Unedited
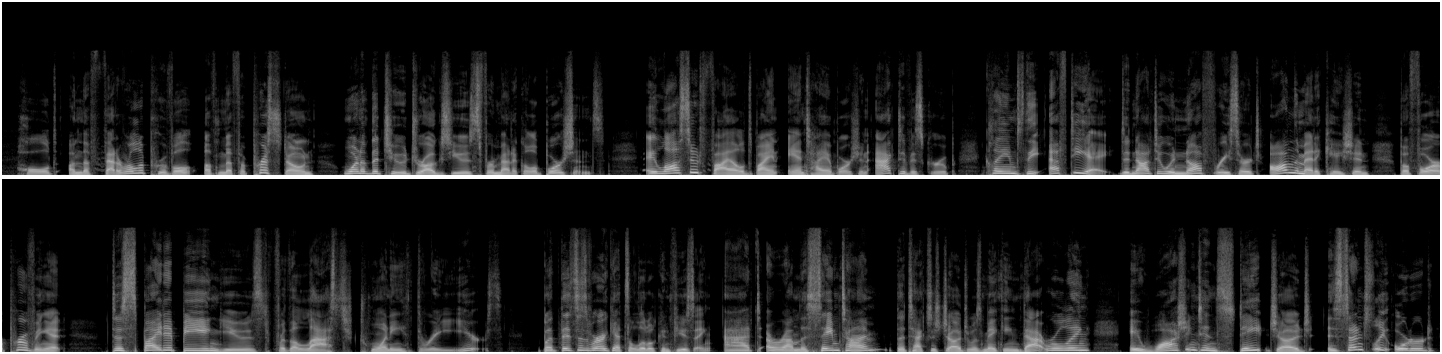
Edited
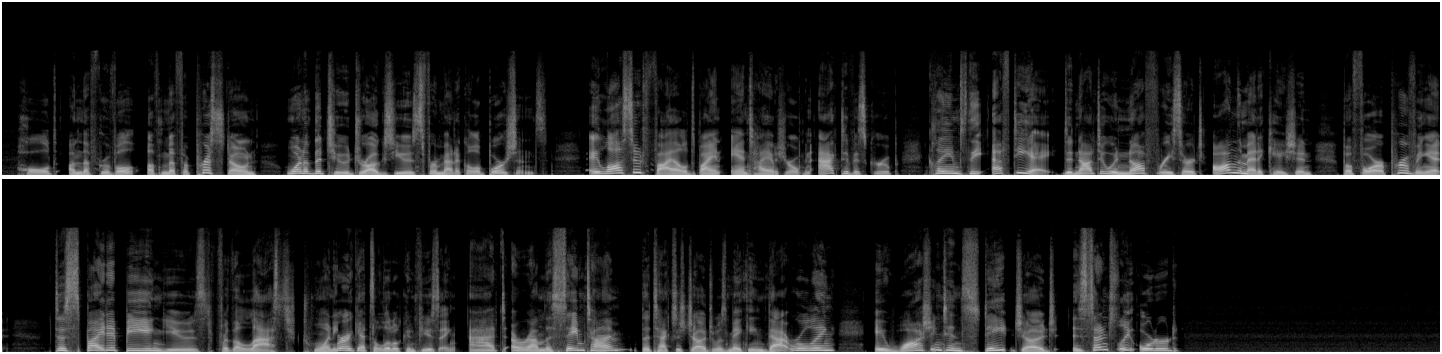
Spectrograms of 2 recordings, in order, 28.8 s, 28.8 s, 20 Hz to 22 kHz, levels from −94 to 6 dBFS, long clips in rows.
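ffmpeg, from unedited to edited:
-filter_complex "[0:a]asplit=5[a][b][c][d][e];[a]atrim=end=0.972[f];[b]atrim=start=1.538:end=8.292[g];[c]atrim=start=8.288:end=8.602,asetpts=PTS-STARTPTS,areverse[h];[d]atrim=start=8.598:end=18.302[i];[e]atrim=start=20.278[j];[f][g]acrossfade=d=0.004:c1=hsin:c2=hsin[k];[k][h]acrossfade=d=0.004:c1=hsin:c2=hsin[l];[l][i]acrossfade=d=0.004:c1=hsin:c2=hsin[m];[m][j]acrossfade=d=0.004:c1=hsin:c2=hsin"

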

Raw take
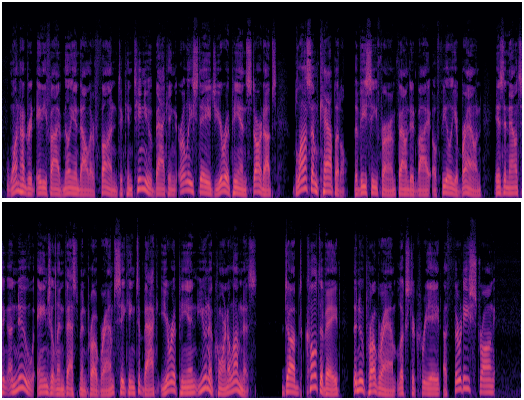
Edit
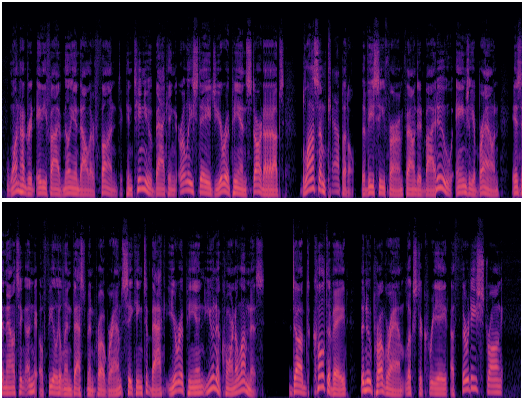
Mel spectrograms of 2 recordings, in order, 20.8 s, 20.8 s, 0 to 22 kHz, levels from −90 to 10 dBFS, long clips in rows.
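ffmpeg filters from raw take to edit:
-filter_complex "[0:a]asplit=10[a][b][c][d][e][f][g][h][i][j];[a]atrim=end=2.48,asetpts=PTS-STARTPTS,afade=t=out:st=2.04:d=0.44[k];[b]atrim=start=2.48:end=5.282,asetpts=PTS-STARTPTS,afade=t=in:d=0.004:c=hsin[l];[c]atrim=start=5.228:end=5.282[m];[d]atrim=start=5.228:end=5.282[n];[e]atrim=start=5.228:end=6.43,asetpts=PTS-STARTPTS,afade=t=out:st=1.198:d=0.004:c=hsin[o];[f]atrim=start=6.43:end=8.522,asetpts=PTS-STARTPTS,afade=t=in:d=0.33[p];[g]atrim=start=10.698:end=11.372[q];[h]atrim=start=8.988:end=10.702[r];[i]atrim=start=8.518:end=8.992[s];[j]atrim=start=11.368[t];[k][l]concat=n=2:v=0:a=1[u];[u][m]acrossfade=d=0.004:c1=hsin:c2=hsin[v];[v][n]acrossfade=d=0.004:c1=hsin:c2=hsin[w];[o][p]concat=n=2:v=0:a=1[x];[w][x]acrossfade=d=0.004:c1=hsin:c2=hsin[y];[y][q]acrossfade=d=0.004:c1=hsin:c2=hsin[z];[z][r]acrossfade=d=0.004:c1=hsin:c2=hsin[aa];[aa][s]acrossfade=d=0.004:c1=hsin:c2=hsin[ab];[ab][t]acrossfade=d=0.004:c1=hsin:c2=hsin"

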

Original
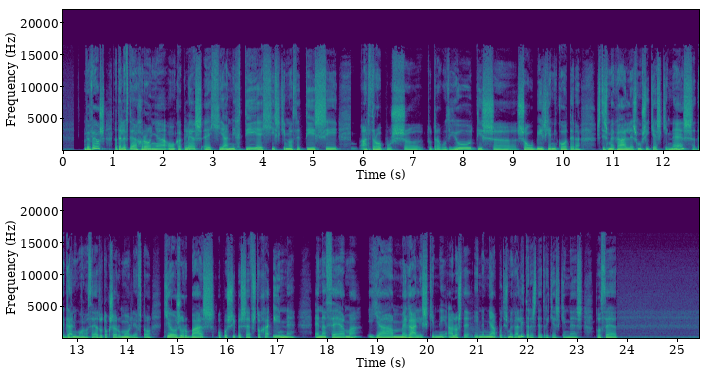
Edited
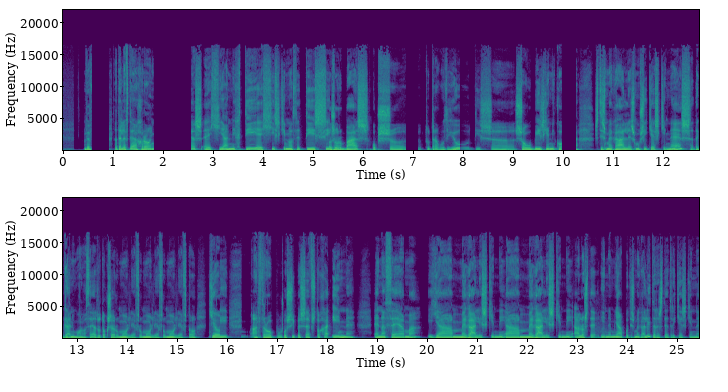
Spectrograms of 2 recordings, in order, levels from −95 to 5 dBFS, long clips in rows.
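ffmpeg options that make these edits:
-filter_complex "[0:a]asplit=16[a][b][c][d][e][f][g][h][i][j][k][l][m][n][o][p];[a]atrim=end=0.56,asetpts=PTS-STARTPTS,afade=t=out:st=0.556:d=0.004:c=hsin[q];[b]atrim=start=0.56:end=0.91,asetpts=PTS-STARTPTS,volume=0[r];[c]atrim=start=0.91:end=1.8,asetpts=PTS-STARTPTS,afade=t=in:d=0.004:c=hsin,afade=t=out:st=0.886:d=0.004:c=hsin[s];[d]atrim=start=1.8:end=2.56,asetpts=PTS-STARTPTS,volume=0[t];[e]atrim=start=2.56:end=5.322,asetpts=PTS-STARTPTS,afade=t=in:d=0.004:c=hsin[u];[f]atrim=start=14.948:end=15.922[v];[g]atrim=start=6.578:end=7.14,asetpts=PTS-STARTPTS,afade=t=out:st=0.558:d=0.004:c=hsin,apad=pad_dur=0.25[w];[h]atrim=start=7.14:end=7.97,asetpts=PTS-STARTPTS,afade=t=in:d=0.004:c=hsin,afade=t=out:st=0.826:d=0.004:c=hsin[x];[i]atrim=start=7.97:end=10,asetpts=PTS-STARTPTS,afade=t=in:d=1.07,afade=t=out:st=2.026:d=0.004:c=hsin[y];[j]atrim=start=10:end=10.29,asetpts=PTS-STARTPTS,volume=0[z];[k]atrim=start=10.29:end=14.282,asetpts=PTS-STARTPTS,afade=t=in:d=0.004:c=hsin[aa];[l]atrim=start=13.808:end=14.282[ab];[m]atrim=start=13.808:end=14.952[ac];[n]atrim=start=5.318:end=6.582[ad];[o]atrim=start=15.918:end=20.382[ae];[p]atrim=start=19.038[af];[q][r][s][t][u]concat=n=5:v=0:a=1[ag];[ag][v]acrossfade=d=0.004:c1=hsin:c2=hsin[ah];[w][x][y][z][aa]concat=n=5:v=0:a=1[ai];[ah][ai]acrossfade=d=0.004:c1=hsin:c2=hsin[aj];[aj][ab]acrossfade=d=0.004:c1=hsin:c2=hsin[ak];[ak][ac]acrossfade=d=0.004:c1=hsin:c2=hsin[al];[al][ad]acrossfade=d=0.004:c1=hsin:c2=hsin[am];[am][ae]acrossfade=d=0.004:c1=hsin:c2=hsin[an];[an][af]acrossfade=d=0.004:c1=hsin:c2=hsin"

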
